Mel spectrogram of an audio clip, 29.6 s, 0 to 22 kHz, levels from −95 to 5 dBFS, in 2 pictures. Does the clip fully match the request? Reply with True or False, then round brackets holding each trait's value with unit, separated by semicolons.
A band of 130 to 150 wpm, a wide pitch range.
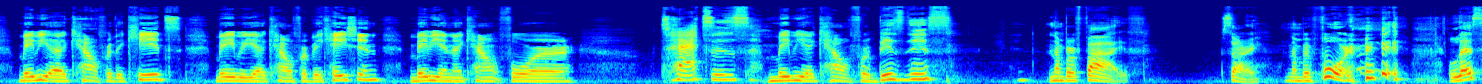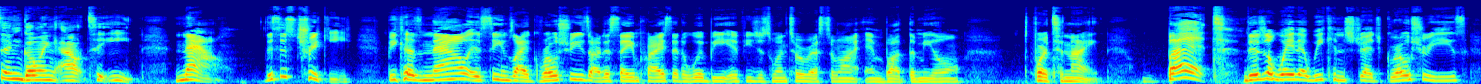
True (145 wpm; 5.7 semitones)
